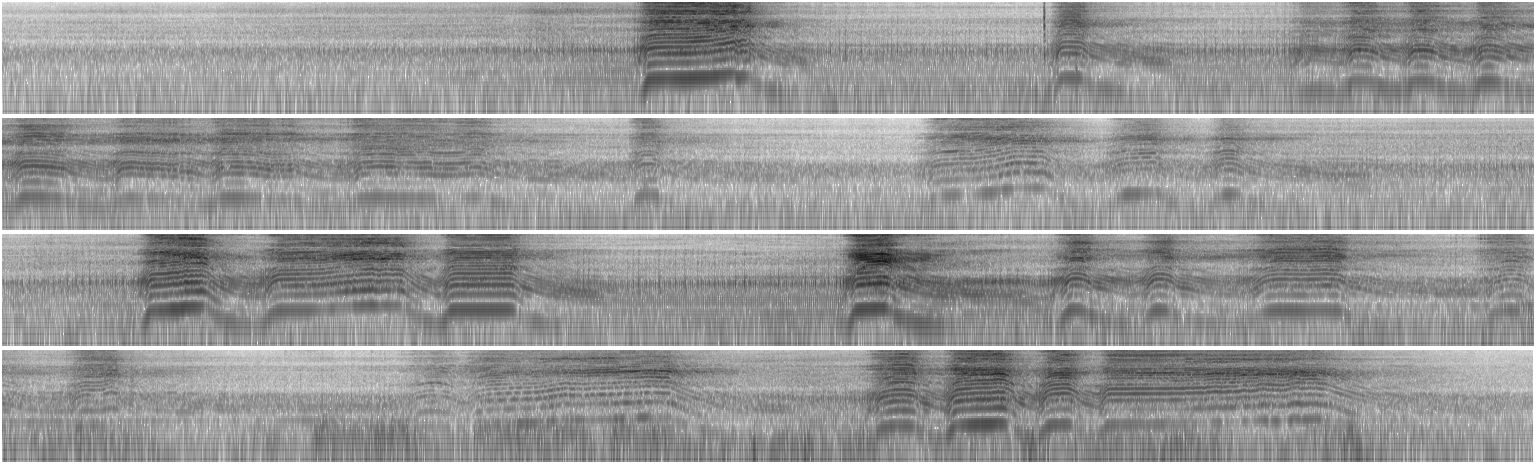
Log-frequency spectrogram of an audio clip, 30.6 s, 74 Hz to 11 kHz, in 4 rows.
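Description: Kyosho GT2 radio-controlled car driven up and down the street, its motor revving with pitch rising and falling. It is loudest in a few close passes: a few seconds in, around the middle and near the end.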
